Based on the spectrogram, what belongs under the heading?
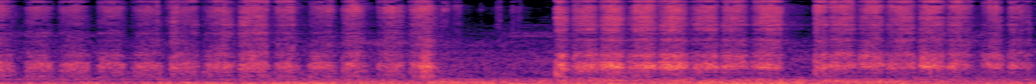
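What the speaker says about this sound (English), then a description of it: "I grabbed some old files to start filing." Old hand files rasp back and forth in steady, quick strokes, a continuous scratchy grinding with a few brief pauses, close and fairly quiet.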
